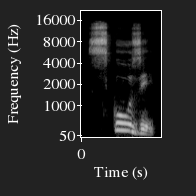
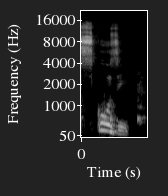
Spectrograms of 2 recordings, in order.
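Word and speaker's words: scusi: এটার উচ্চারণ কি এক্সকিউজ আমরা এসটাকে অর্ধেক উচ্চারণ করব স্কুজি ওকে আমরা পুরাটা এস বলব না যে আমরা স্কুজি মানে এক্সকিউজ ভেরি গুড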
